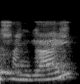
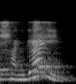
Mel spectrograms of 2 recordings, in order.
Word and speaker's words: Shanghai: s nuestra palabra city no pueden poner shanghai porque si bien se escribe con s ch tiene otro sonido sí gracias profe bueno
